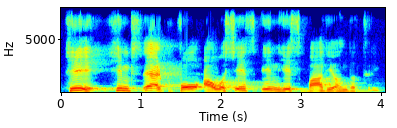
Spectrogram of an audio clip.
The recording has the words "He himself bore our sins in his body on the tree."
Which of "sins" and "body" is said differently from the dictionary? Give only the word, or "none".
sins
